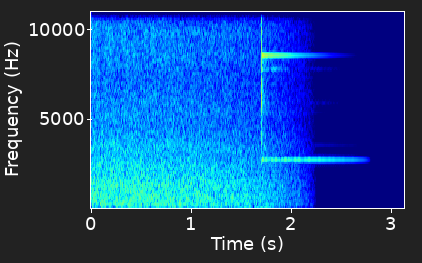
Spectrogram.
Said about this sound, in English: Birds chirped above, and the sound of flowing water grew louder. Suddenly, we were greeted by the roaring falls.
